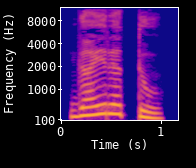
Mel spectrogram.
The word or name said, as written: ಗೈರತ್ತು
